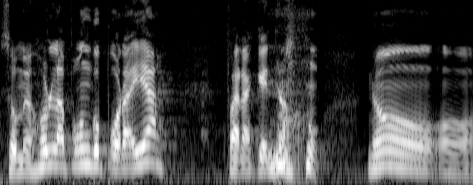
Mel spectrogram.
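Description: This man talks in an animated tone, his intonation lively. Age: 40s. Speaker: pastor. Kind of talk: sermon.

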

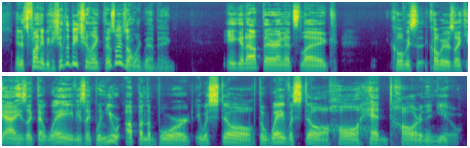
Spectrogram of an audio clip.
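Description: In a very clean recording with a silent background and a dry, close sound with no echo, a man with an American accent uses a normal speaking voice at a fairly high pitch with lively intonation. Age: 50s. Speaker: podcast co-host, tech entrepreneur. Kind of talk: casual chat.

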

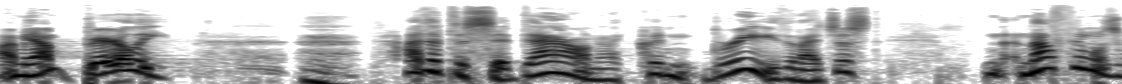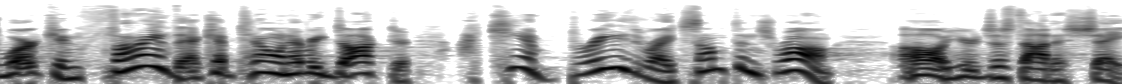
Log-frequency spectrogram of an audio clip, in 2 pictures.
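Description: Animated and fairly quick, a man's high voice makes very wide pitch swings. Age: 50s. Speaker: guest preacher. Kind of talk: sermon.

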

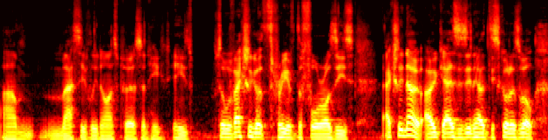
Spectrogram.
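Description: In a very clean recording with a silent background, a man with an Australian accent speaks in a very deep, low pitch at a fairly quick pace with lively intonation. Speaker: gaming podcast co-host. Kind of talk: casual chat.

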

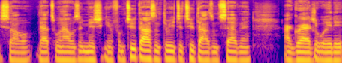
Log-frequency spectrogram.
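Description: An unremarkable speaking voice from a man with an American accent, medium pitch and a moderate pace. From Ohio (Cleveland). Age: 30s. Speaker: jazz trumpeter and educator. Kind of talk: casual interview. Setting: studio.

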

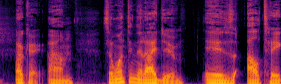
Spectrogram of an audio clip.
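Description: A man's dark, mellow voice, fairly low in pitch, with an American accent and fairly even intonation, on a very clean recording with a silent background. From Richmond, Virginia. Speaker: music producer and singer. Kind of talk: casual interview.

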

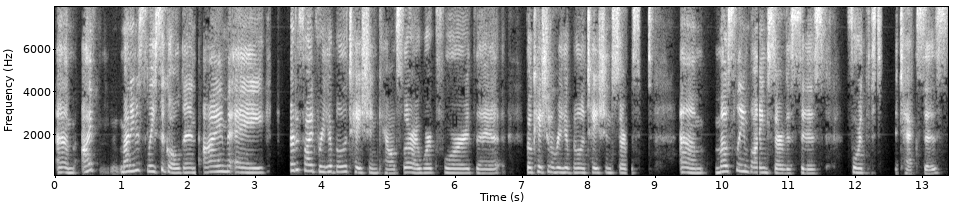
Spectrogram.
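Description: This woman has an ordinary speaking voice with fairly high pitch and ordinary pitch variation at a moderate pace. Only a quiet background sits behind her. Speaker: diabetes educator copresenter. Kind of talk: webinar presentation.

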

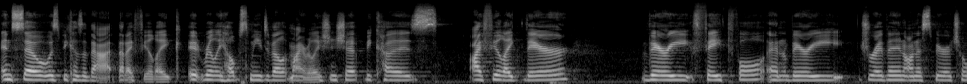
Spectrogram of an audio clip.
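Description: A normal speaking voice from a woman at a medium pitch, with ordinary pitch variation and a moderate pace. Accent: American. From Jacksonville, Florida. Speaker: college student and incoming intern. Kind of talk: interview, casual conversational.

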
